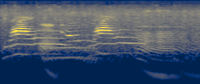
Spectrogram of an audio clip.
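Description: A blue-eyed cat in the Minecraft video game gives two or three clear, close meows in quick succession, rising and falling, with nothing else audible.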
